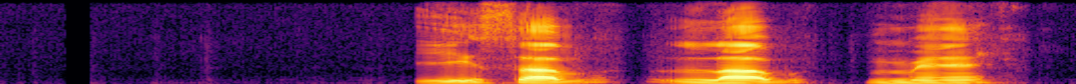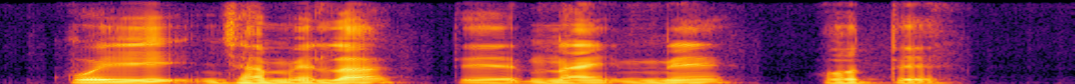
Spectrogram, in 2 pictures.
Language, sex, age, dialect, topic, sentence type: Magahi, male, 51-55, Northeastern/Surjapuri, banking, question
